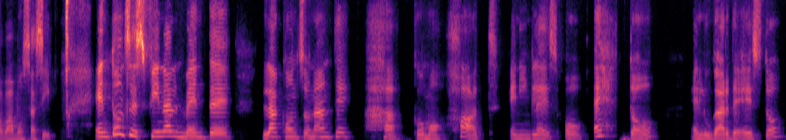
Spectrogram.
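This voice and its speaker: A woman's voice: mid-range voice, a little mellow. A woman teaching a phonetics lesson over slides, explaining step by step and slipping into short English asides. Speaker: Spanish teacher.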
